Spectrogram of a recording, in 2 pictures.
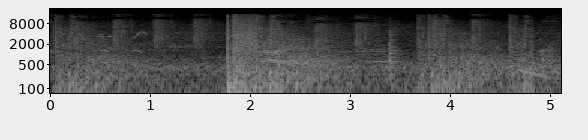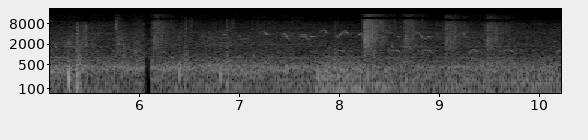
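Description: Footsteps patter steadily on grass.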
